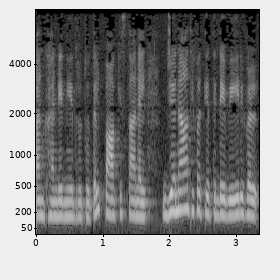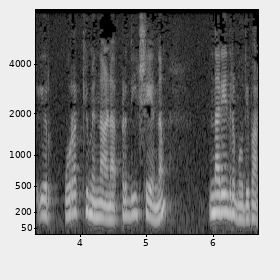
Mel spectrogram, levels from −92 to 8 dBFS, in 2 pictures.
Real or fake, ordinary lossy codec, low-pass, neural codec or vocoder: real; none; none; none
